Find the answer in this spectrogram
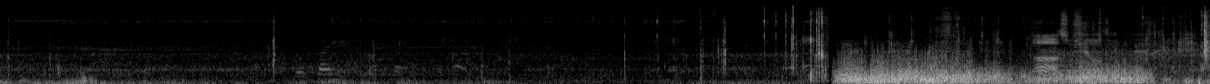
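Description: Quiet open-air ambience with scattered light clicks, then about eight seconds in a sudden loud rumbling noise with voices in it.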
